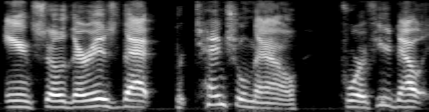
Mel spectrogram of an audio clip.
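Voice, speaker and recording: A man's voice: on the high side, slow, sharp tone, dry recording. A man co-hosting a casual recap podcast, talking enthusiastically and often restarting his sentences. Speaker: podcast co-host.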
